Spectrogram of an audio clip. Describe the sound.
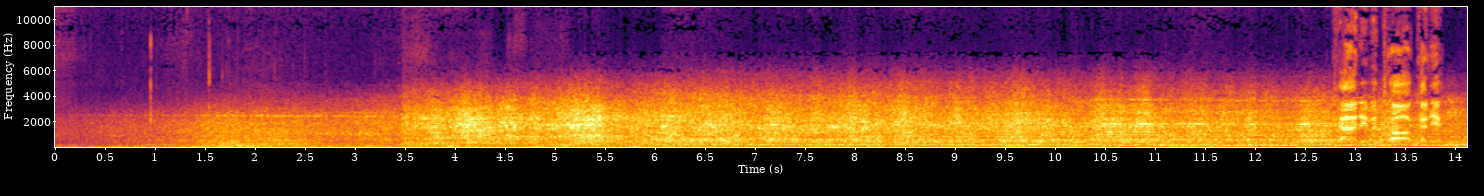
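Aircraft fly low over houses near a runway at Dublin Airport, a loud, sustained engine roar that builds over the first two seconds and then holds steady and heavy throughout.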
